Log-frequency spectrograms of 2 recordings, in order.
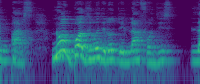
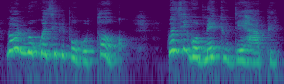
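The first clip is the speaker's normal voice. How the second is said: usual speaking voice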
